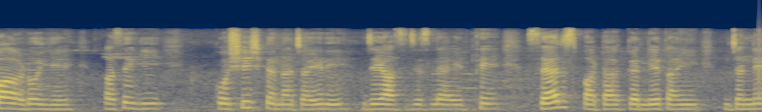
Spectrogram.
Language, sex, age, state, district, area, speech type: Dogri, male, 18-30, Jammu and Kashmir, Kathua, rural, spontaneous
